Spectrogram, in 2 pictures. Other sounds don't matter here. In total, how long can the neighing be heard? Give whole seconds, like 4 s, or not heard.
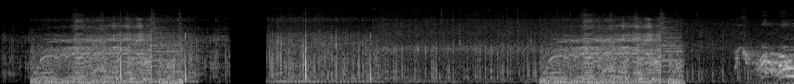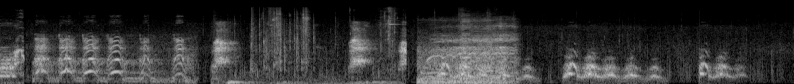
4 s.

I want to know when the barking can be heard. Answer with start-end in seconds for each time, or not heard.
7.3-15.4.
